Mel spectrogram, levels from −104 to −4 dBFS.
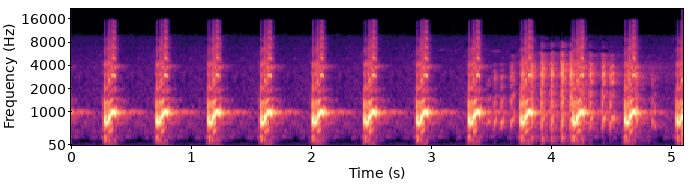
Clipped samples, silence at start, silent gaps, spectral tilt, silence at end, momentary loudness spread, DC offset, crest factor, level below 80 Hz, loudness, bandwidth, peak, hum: under 0.1%; 0.25 s; none; -1 dB/octave; 0 s; 2 LU; under 0.1%; 10 dB; -62 dBFS; -11 LUFS; 13.5 kHz; 0 dBFS; none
